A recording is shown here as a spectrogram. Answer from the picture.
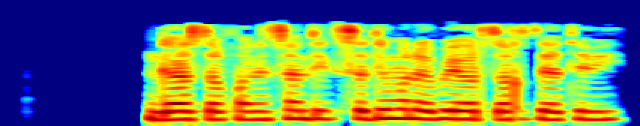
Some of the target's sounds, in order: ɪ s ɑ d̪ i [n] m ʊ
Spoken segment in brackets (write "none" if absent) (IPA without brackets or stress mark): none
